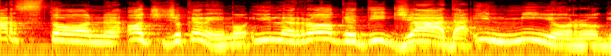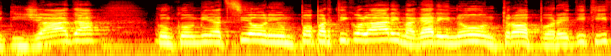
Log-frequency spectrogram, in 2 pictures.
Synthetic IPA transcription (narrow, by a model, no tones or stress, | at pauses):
arst̪ɔnɔd͡ʒːid͡ʒokeɾɛːmoʔilrɔɡd̪id͡ʒaːd̪aʔilmiːorɔɡd̪id͡ʒaːd̪a | koŋkombinat̪sːjoːniumpɔpːart̪ikolaːɾimaɡaːɾinont̪ɾɔpːoɾed̪it̪i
